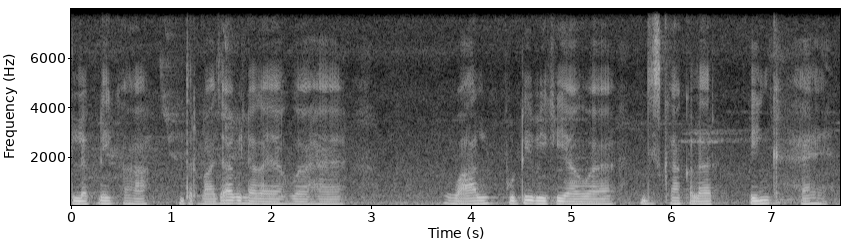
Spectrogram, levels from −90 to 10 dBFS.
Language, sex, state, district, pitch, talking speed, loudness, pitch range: Hindi, male, Jharkhand, Garhwa, 115 Hz, 130 wpm, -17 LUFS, 105-120 Hz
